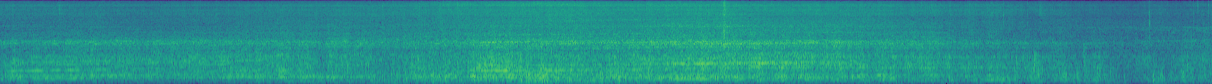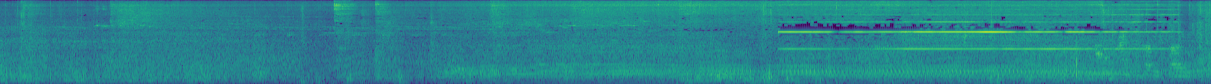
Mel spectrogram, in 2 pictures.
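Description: A passenger train moving along the platform, its wheels squealing with shifting, gliding pitches over a rumble as it slows, then going quieter about halfway through. Near the end a steady, high-pitched electronic tone sounds for several seconds.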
